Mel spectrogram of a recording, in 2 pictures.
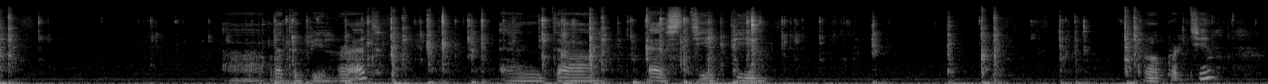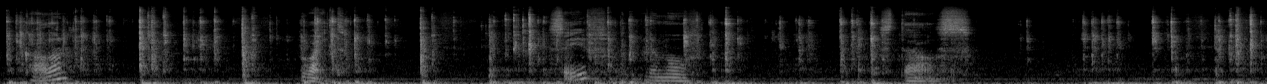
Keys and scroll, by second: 7.9 ctrl+j, 11.7 Return, 14.4 Return.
